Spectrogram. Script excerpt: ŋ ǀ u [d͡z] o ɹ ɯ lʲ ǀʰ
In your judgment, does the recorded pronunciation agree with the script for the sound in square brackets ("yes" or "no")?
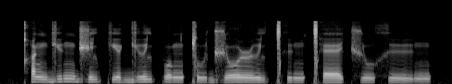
no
